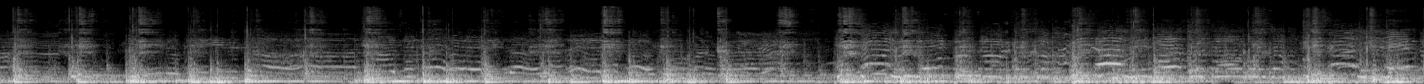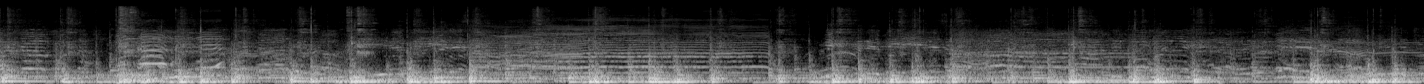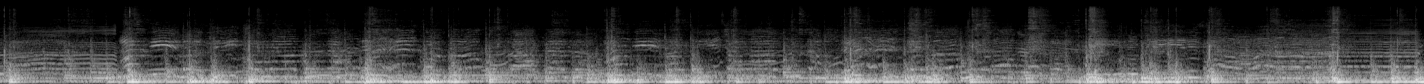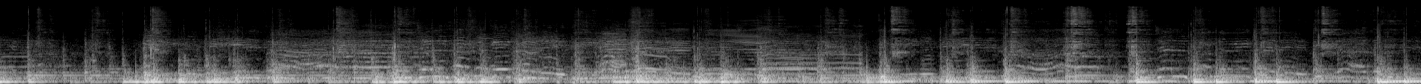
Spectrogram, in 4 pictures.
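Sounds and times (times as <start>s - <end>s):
barrel drum beating: 0.0s - 56.9s
woman singing folk song: 1.5s - 21.6s, 44.4s - 56.9s.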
